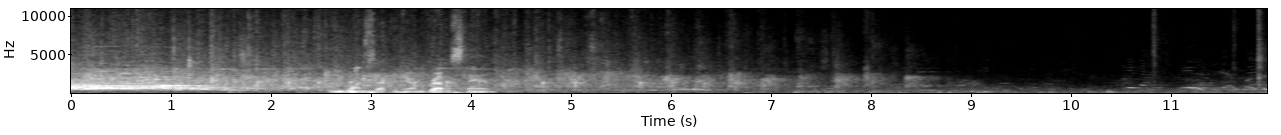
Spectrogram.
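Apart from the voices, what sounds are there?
audience applause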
